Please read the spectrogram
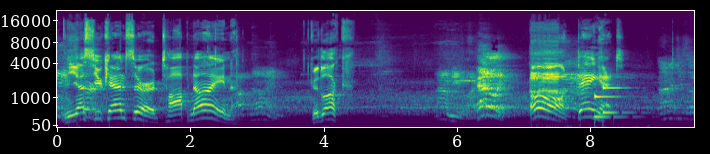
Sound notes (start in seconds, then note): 7.4 buzzer; 8.0 beep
